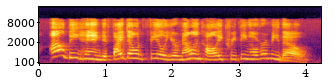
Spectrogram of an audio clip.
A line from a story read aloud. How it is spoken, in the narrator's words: exclaimed Jack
